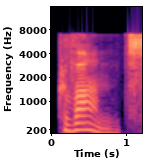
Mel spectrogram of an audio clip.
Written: quantz

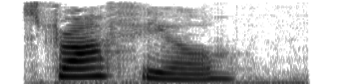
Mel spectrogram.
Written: strophiole

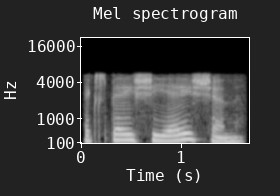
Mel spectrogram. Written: expatiation

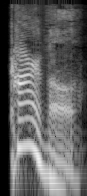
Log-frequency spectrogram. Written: carvel

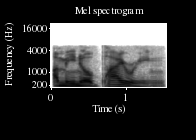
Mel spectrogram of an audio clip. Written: aminopyrine

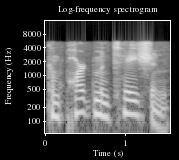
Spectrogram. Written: compartmentation

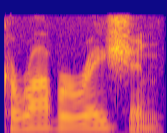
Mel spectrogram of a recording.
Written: corroboration

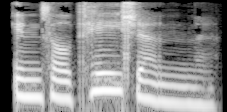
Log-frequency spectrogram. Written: insultation

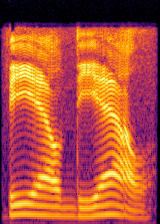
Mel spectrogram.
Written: VLDL

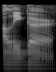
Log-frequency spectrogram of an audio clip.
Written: Aligarh

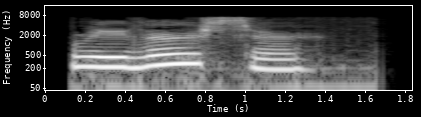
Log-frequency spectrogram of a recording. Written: reverser

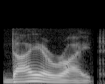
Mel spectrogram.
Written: diorite

